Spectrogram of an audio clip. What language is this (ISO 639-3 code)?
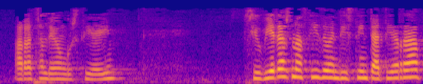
spa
